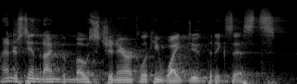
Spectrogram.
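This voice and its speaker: An animated, somewhat breathy man talks at a fairly quick pace amid audible room echo. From Missouri. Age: 20s. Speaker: comedian. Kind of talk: stand-up. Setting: stage with audience.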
